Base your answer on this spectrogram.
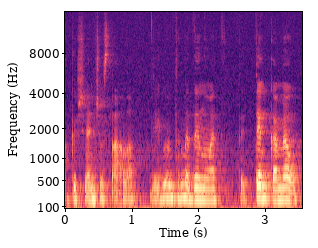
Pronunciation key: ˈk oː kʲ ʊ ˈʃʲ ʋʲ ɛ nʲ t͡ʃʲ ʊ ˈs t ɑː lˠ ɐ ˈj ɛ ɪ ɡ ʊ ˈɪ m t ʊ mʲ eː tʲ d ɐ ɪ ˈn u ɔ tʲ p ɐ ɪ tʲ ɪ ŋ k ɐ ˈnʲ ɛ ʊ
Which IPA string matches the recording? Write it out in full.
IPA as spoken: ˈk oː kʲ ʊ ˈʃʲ ʋʲ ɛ nʲ t͡ʃʲ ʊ ˈs t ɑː lˠ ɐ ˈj ɛ ɪ ɡ ʊ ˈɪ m t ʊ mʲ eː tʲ d ɐ ɪ ˈn u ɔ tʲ t ɐ ɪ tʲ ɪ ŋ k ɐ ˈmʲ ɛ ʊ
